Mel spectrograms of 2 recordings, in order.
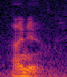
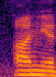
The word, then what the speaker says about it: Ana: Anya, I think you were saying my name. Um, it's Ana Danan.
